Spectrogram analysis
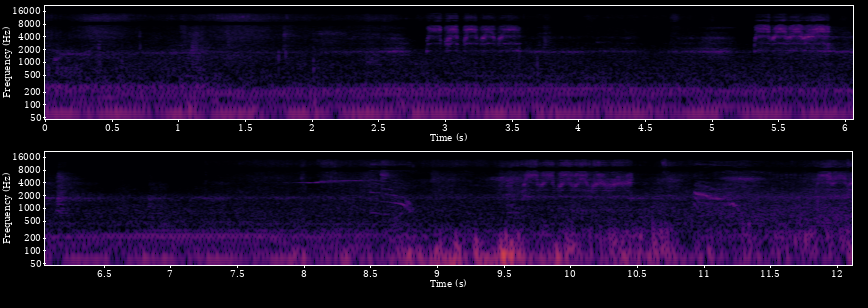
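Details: Hungry stray cat on an Istanbul street, one of many strays waiting to be fed; a low, steady rumbling purr runs throughout, with a short high meow near the end and faint street noise.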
